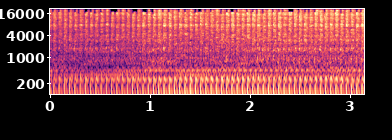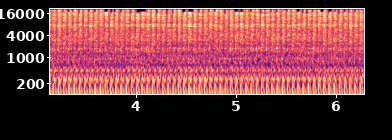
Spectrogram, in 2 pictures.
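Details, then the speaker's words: Rebuilt WW2 generator at first start on its original piston, now warm, started with about a quarter choke despite a petrol tap leak: a steady, even idle of about four beats a second with no misses or knocks and no smoke. Normal idle. "And she's not smoking, look. Not smoking at all, even with that warm piston. Wow, there we go, guys. There we go. Absolutely spot on."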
